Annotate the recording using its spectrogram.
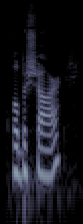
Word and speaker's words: Klobuchar: Amy Klobuchar, and he said he got a deep dive immersion lesson on how to pronounce her name, Klobuchar.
